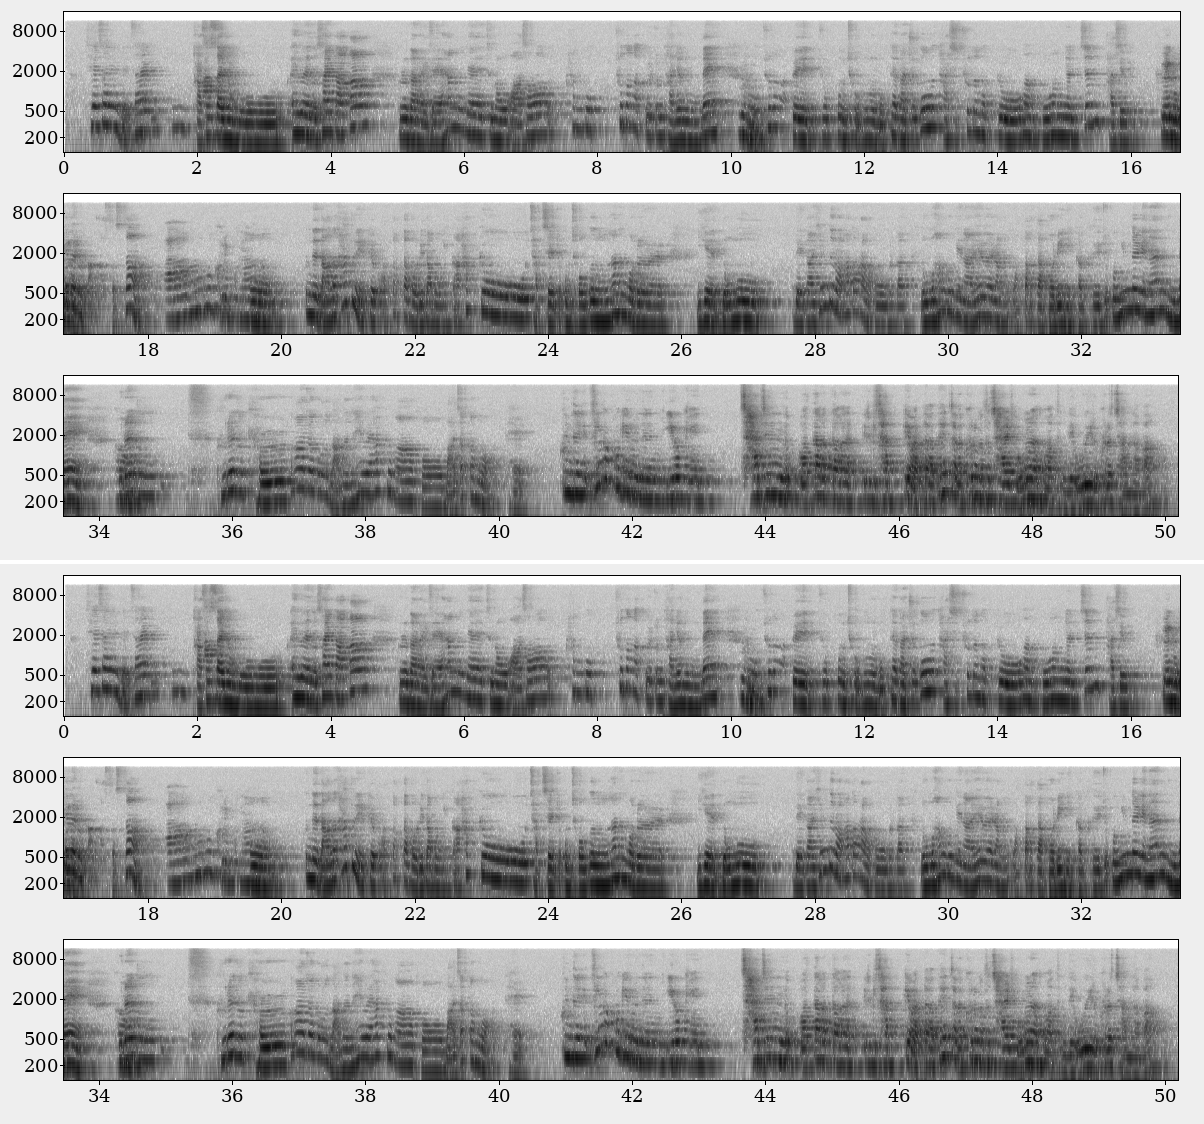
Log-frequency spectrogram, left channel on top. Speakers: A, on the right; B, in the centre.
A: 세살네살 다섯
B: 아,
A: 살 정도 해외에서 살다가 그러다가 이제 한국에 들어와서 한국 초등학교를 좀 다녔는데
B: 음,
A: 한국 초등학교에 조금 적응을 못 해가지고 다시 초등학교 한 고학년쯤 다시
B: 외국으로.
A: 해외로 나갔었어.
B: 아, 그랬구나.
A: 어, 근데 나는 하도 이렇게 왔다 갔다 거리다 보니까 학교 자체에 조금 적응하는 거를 이게 너무 내가 힘들어 하더라고. 그러니까 너무 한국이나 해외랑 왔다 갔다 거리니까 그게 조금 힘들기는 했는데 그래도
B: 어.
A: 그래도 결과적으로 나는 해외 학교가 더 맞았던 것 같아.
B: 근데 생각하기로는 이렇게 잦은 왔다 갔다가 이렇게 잦게 왔다 갔다 했잖아. 그러면 더 잘 적응할 것 같은데 오히려 그렇지 않나 봐.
